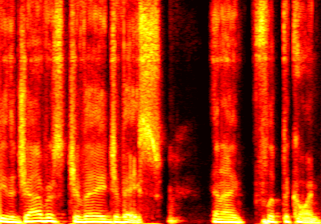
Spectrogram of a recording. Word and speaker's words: Gervais: And you didn't point that out to me, but I kept saying Ricky Gervais, and then I'd say Gervais. – Well, I didn't want to just, you know, stop and be like, actually, it's Gervais.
